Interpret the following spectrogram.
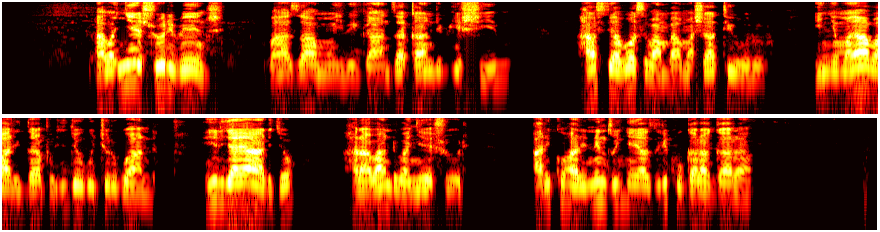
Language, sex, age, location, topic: Kinyarwanda, male, 25-35, Kigali, health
